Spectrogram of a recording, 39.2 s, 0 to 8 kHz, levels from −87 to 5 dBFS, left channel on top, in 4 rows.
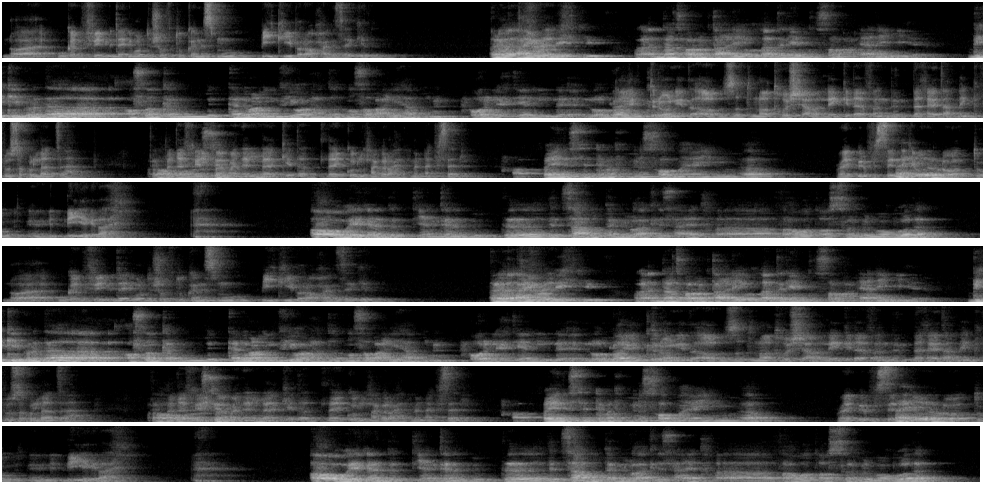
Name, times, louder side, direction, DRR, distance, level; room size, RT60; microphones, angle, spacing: voice 1, 0.0-3.7 4.9-5.7 15.9-20.4 21.1-24.3 28.0-30.7 31.3-31.7, left 2 dB, 65° left, 1 dB, 0.5 m, -36 dB
voice 2, 4.9-6.0 6.3-9.2 9.7-16.5 21.1-21.8 22.1-22.2 24.7-27.2 28.5-29.1 32.5-38.7, equal, 55° right, -6 dB, 1.3 m, -28 dB
2.7 x 2.5 x 3.0 m, 0.82 s
head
